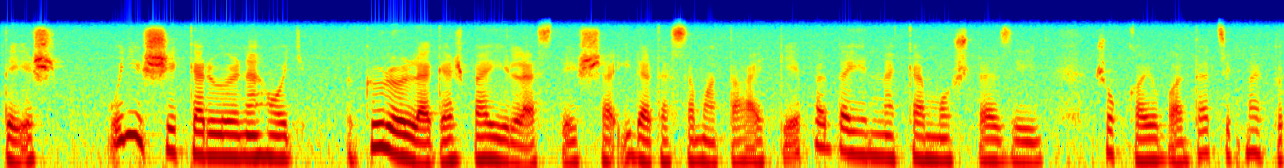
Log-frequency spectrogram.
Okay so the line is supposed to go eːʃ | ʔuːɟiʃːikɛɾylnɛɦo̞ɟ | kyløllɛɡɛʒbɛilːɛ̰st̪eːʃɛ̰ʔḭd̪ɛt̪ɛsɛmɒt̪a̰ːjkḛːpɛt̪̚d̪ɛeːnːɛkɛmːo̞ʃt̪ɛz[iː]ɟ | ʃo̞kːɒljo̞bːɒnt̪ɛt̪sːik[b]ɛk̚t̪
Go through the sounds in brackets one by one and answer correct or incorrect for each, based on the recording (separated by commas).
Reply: correct, incorrect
